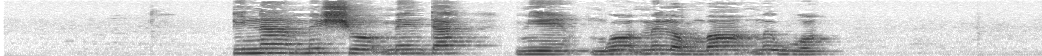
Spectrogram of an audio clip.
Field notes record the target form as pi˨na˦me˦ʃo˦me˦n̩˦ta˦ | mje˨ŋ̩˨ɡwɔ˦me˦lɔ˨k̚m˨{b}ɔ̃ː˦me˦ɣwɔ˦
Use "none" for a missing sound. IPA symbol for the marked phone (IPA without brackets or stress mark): b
